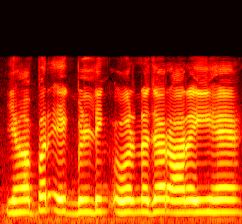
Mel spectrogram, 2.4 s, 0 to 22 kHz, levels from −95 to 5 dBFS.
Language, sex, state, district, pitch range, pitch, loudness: Hindi, male, Rajasthan, Jaipur, 215-225 Hz, 220 Hz, -13 LUFS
